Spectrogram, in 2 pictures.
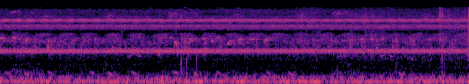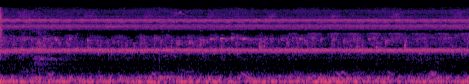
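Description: Steady chorus of night insects such as crickets, shrilling continuously at a couple of high pitches, with a low rumble underneath.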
